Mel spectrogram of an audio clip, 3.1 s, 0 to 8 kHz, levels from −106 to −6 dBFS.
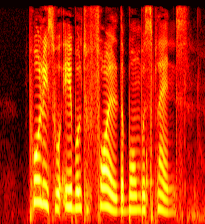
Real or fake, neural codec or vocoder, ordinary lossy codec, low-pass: real; none; MP3, 64 kbps; 7.2 kHz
